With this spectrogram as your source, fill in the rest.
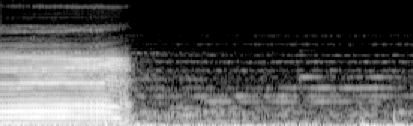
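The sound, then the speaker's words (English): A single loud cow moo with a rich harmonic drone that drops abruptly in pitch and trails off, followed by low background rumble and a couple of faint soft thumps. “Suddenly, Hamilton heard a moo.”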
